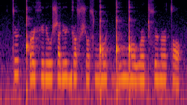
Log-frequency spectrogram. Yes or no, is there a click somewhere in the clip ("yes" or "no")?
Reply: yes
